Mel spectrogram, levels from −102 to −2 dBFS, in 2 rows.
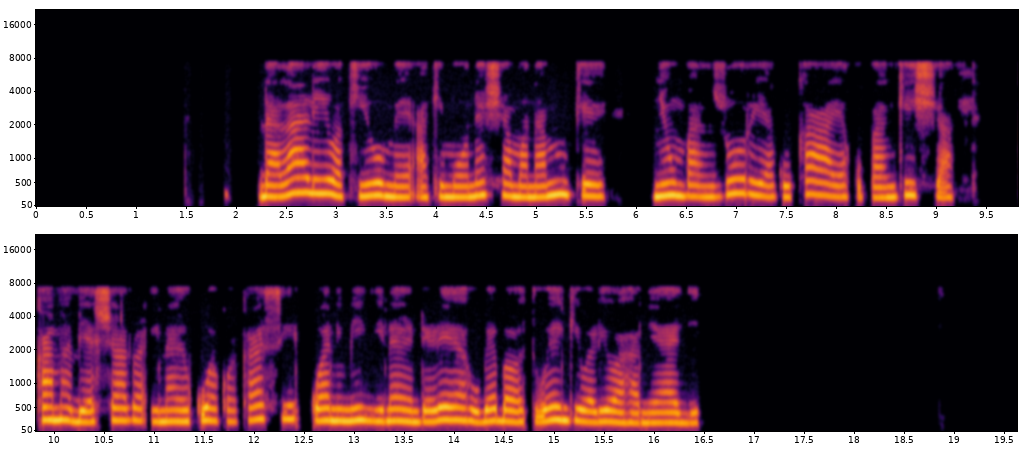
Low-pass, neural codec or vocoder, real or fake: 7.2 kHz; none; real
